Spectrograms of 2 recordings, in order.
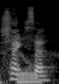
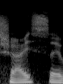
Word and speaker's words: Scheiße: Tyson, and I think I even say it wrong. Yes, you Chaisa. still do. But it's also not a very nice word for all the German-speaking people who listen. It's Scheiße, but it's not really a nice word.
